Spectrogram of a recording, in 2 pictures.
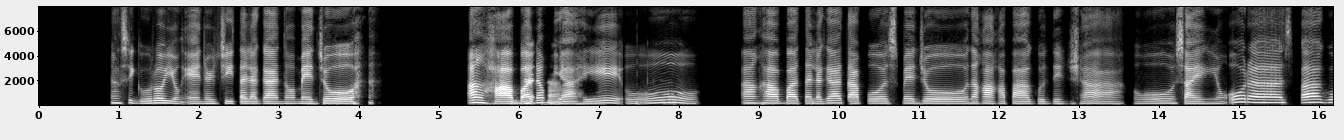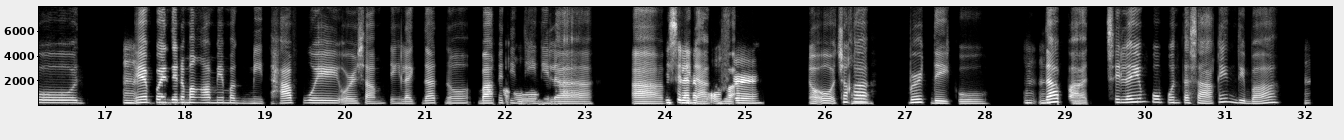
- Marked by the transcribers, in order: laugh; unintelligible speech; other background noise; tapping
- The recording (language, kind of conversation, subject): Filipino, advice, Paano ako magtatakda ng personal na hangganan sa mga party?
